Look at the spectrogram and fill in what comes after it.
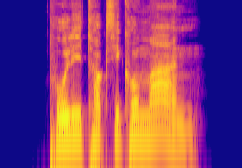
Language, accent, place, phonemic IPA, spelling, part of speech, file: German, Germany, Berlin, /polytɔksikoˈmaːn/, polytoxikoman, adjective, De-polytoxikoman.ogg
- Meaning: polytoxicomane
